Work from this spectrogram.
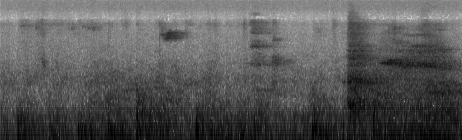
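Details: Friesian horse from a herd whinnying near the end, a sudden loud, harmonic, quavering call lasting about two seconds after a stretch of low rumbling, thuds and soft shuffling.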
